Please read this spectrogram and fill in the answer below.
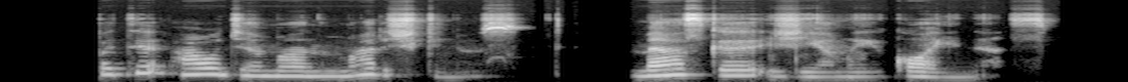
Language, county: Lithuanian, Vilnius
